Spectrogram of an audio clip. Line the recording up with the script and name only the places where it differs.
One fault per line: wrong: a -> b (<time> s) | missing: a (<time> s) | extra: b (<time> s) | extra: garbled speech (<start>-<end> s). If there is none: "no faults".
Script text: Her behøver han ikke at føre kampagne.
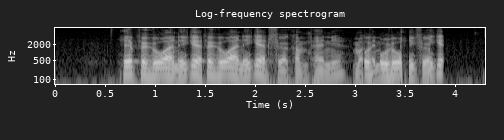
extra: behøver han ikke (1.4 s)
extra: garbled speech (3.0-3.9 s)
